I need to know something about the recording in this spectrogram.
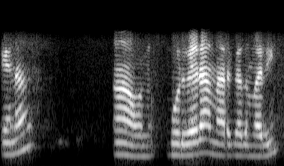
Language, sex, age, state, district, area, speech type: Telugu, female, 30-45, Andhra Pradesh, East Godavari, rural, conversation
